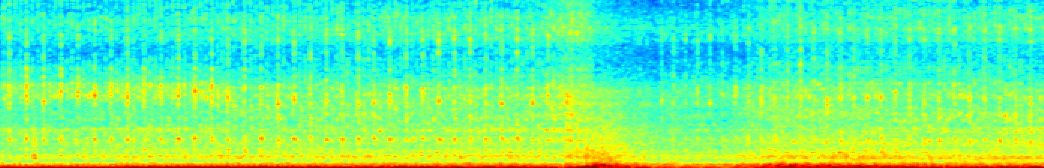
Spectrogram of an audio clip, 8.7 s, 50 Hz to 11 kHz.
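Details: 1988 Chevy S10 after fuel filter replacement and fuel system priming, no leaks: engine settles into an even idle, one quick rev blip midway, then smooth again with no misfire or stumble; normal idle.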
